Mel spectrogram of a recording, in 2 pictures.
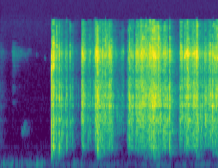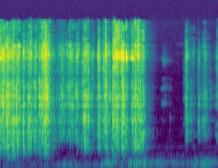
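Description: Loose plastic Lego bricks clattering and rattling against each other and a plastic tub as hands stir through them. The rattling starts about half a second in and stops near the end.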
